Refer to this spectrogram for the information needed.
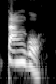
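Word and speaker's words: tango: 네, 리베르 탱고 들었습니다. 이게 뭐 정확하게 얘기하면 땅고 이 친구들이 땅고라고 발음하더라고요.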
